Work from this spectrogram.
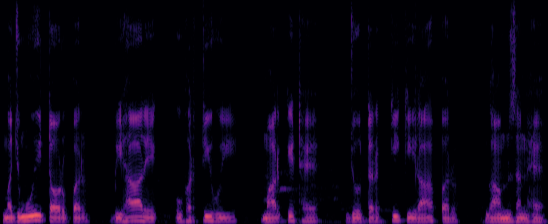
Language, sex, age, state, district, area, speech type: Urdu, male, 18-30, Bihar, Gaya, urban, spontaneous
